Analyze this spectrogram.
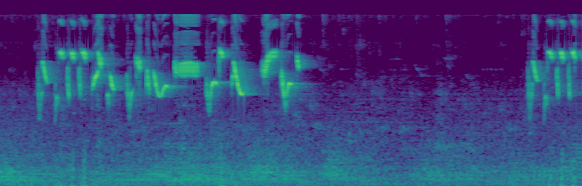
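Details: White-rumped seedeater singing as a master bird for canary training; a continuous three-second run of varied high whistled and slurred notes, then silence and a new phrase starting.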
